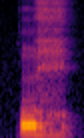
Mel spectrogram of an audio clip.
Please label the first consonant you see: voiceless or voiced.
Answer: voiced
